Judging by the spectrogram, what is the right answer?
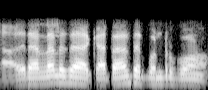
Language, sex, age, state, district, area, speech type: Tamil, male, 18-30, Tamil Nadu, Cuddalore, rural, conversation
